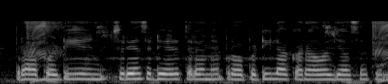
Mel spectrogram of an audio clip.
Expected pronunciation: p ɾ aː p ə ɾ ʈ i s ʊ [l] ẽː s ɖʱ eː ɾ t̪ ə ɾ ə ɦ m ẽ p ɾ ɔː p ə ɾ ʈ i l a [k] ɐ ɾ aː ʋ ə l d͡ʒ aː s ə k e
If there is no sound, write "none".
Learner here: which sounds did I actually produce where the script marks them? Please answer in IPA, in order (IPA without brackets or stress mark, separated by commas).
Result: ɾ, k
